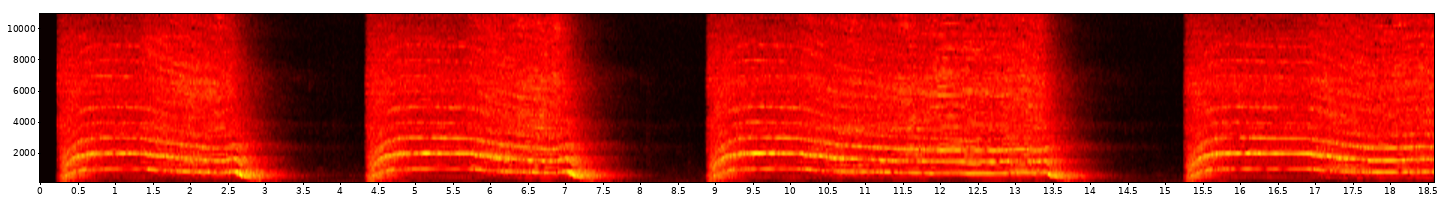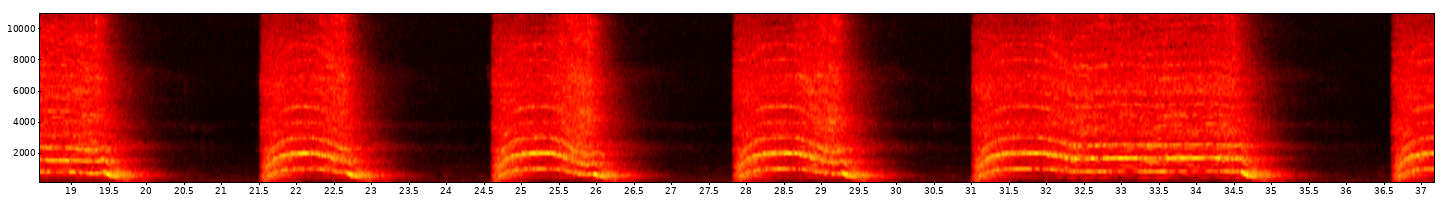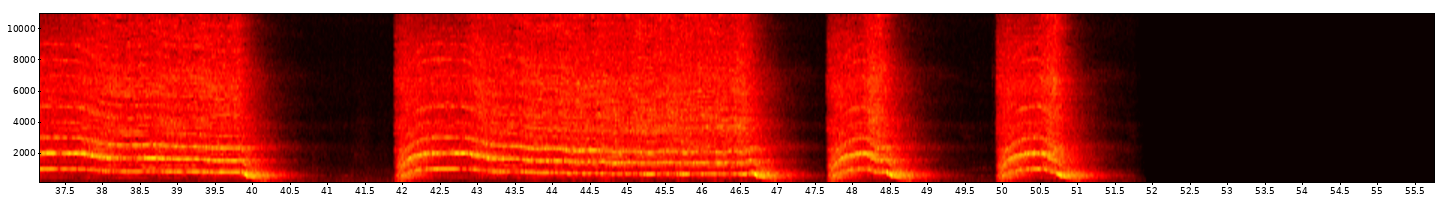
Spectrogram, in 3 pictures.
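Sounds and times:
air drill spurts in an interior shop or garage: 0:00.2 - 0:03.4, 0:04.3 - 0:07.9, 0:08.9 - 0:14.2, 0:15.2 - 0:20.4, 0:21.5 - 0:23.6, 0:24.6 - 0:27.2, 0:27.8 - 0:35.6, 0:36.6 - 0:40.8, 0:41.9 - 0:49.3, 0:49.9 - 0:51.5.

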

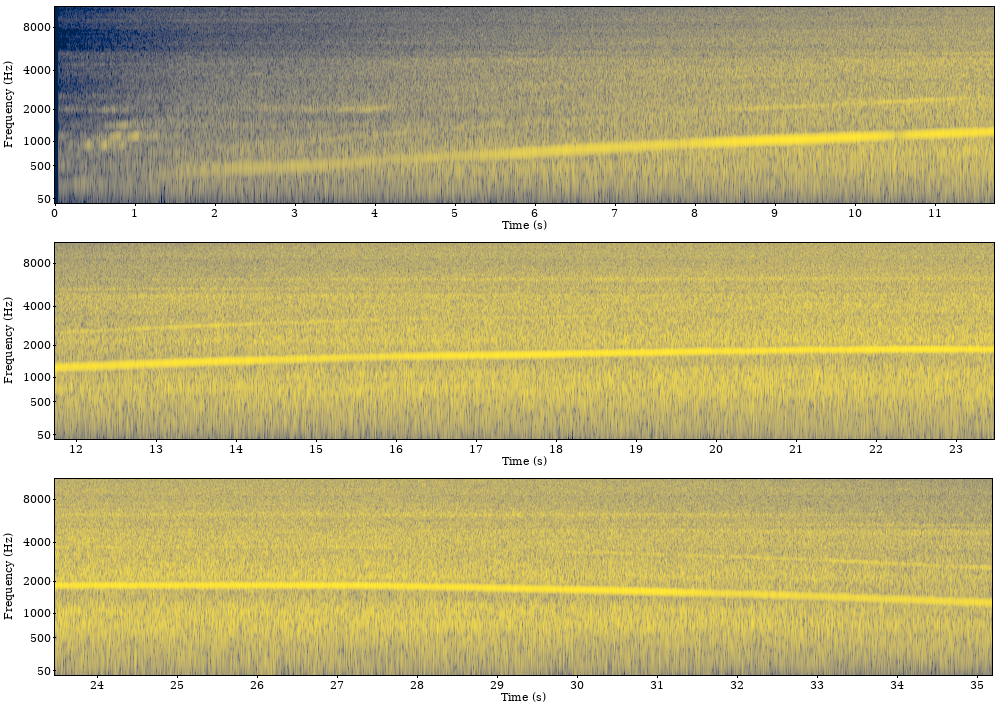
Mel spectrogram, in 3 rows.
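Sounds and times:
electric turbine powering on and off: 0:01.1 - 0:35.1.

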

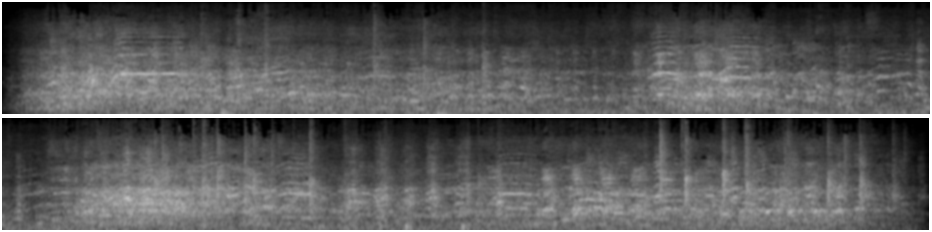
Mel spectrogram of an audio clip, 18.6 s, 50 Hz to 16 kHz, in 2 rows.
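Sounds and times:
medium crowd laughing: 0:00.0 - 0:18.5
medium crowd applause: 0:10.5 - 0:18.5.

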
